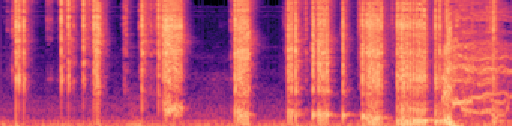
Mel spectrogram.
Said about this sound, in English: I know that sound. What is that? You can't duck it. What? I can't say the rest. Duct tape? No, scotch tape.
